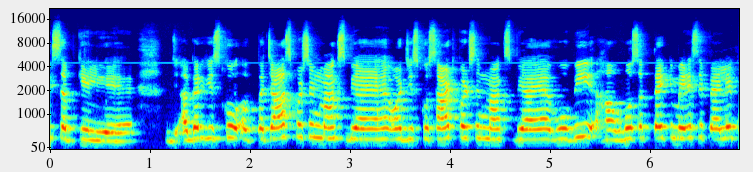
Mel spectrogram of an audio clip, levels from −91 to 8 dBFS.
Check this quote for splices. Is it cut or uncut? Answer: uncut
